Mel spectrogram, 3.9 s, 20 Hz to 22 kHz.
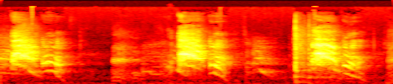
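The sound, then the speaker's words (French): Primate alarm calls from disturbed monkeys with white cheeks, a brown crown and grey bodies, adult males around 15-16 kilos: three loud, harsh barking cries spaced roughly a second and a half apart, each sliding downward into a raspy tail, with quieter calls in between. “Donc là, ce que l'on entend derrière, parce que ça continue de les perturber, c'est différents cris d'alarme.”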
